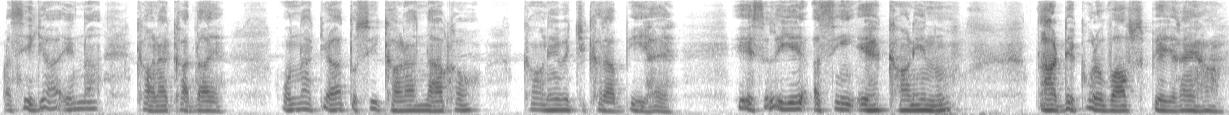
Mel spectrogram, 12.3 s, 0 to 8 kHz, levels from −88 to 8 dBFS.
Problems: background sounds at intervals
